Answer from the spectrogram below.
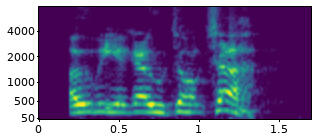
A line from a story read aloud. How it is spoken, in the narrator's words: he yelled at me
